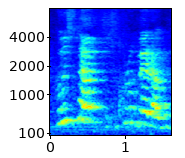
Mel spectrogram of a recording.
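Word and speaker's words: Gustave Courbet: 근데 얘도 얘기를 안 했던 것 같은데 구스타프 쿠르베라고 발음합니다.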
